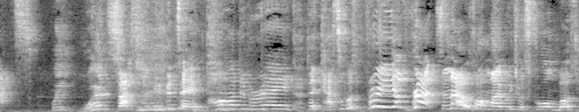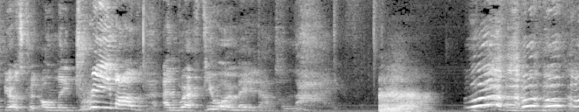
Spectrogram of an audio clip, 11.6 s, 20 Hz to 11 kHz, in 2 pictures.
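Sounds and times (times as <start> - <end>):
speech: 0.8 - 9.0, 9.6 - 11.5
goose farting: 9.6 - 10.2
laughter: 10.4 - 11.5.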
